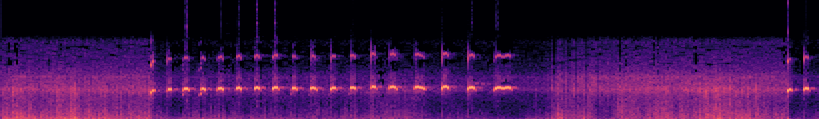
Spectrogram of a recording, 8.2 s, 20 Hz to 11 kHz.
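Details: At the Barnegat Light osprey nest in New Jersey, 11 September 2021, following the male's delivery of two fish: noisy rushing at first, then about fifteen evenly spaced short, high whistled chips, then rushing again.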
